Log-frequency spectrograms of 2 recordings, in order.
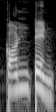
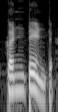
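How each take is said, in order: First: The first vowel is an open o sound. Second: The first vowel is a short uh sound. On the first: It means material or subject matter. "कॉन्टेंट उच्चार कसा होत आहे" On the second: It means satisfied or pleased. "कंटेंट इथे उच्चार काय होतोय"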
